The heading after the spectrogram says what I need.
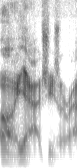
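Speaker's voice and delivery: put-on deepened, low, grown-up voice sounding older. Retelling answering the phone as a kid: imitating own attempt to sound grown-up. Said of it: "I was trying to sound, like, uh, more groans".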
